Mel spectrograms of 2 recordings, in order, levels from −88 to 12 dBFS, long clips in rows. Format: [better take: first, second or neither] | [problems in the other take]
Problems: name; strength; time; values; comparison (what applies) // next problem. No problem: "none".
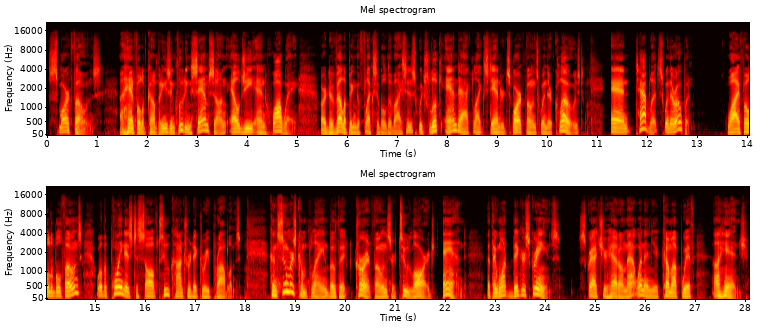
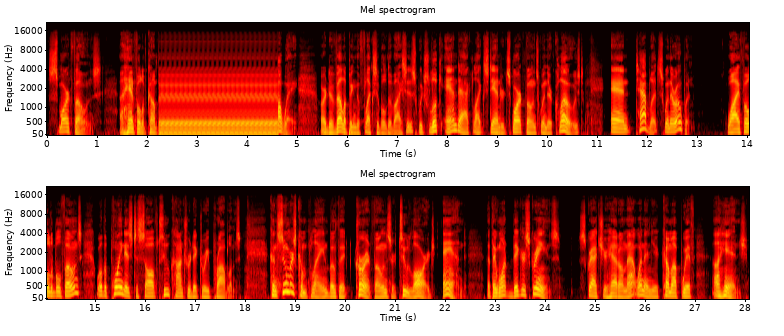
first | audio freezing; at 2.5 s for 2.5 s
